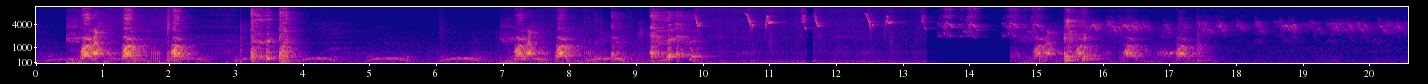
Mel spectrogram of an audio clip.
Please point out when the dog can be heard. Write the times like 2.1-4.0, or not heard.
0.5-2.2, 7.0-8.4, 14.7-17.6.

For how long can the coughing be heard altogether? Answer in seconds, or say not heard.
5 s.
